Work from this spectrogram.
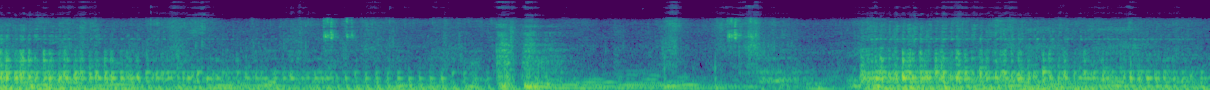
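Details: Tiger caught in a cage in Wayanad, giving deep, rough, rumbling growls that swell into louder roaring bursts near the end, with crowd voices talking throughout.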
